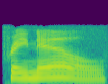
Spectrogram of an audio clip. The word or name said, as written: Fresnel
